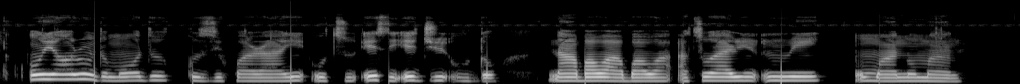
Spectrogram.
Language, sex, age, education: Igbo, female, 15-29, tertiary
